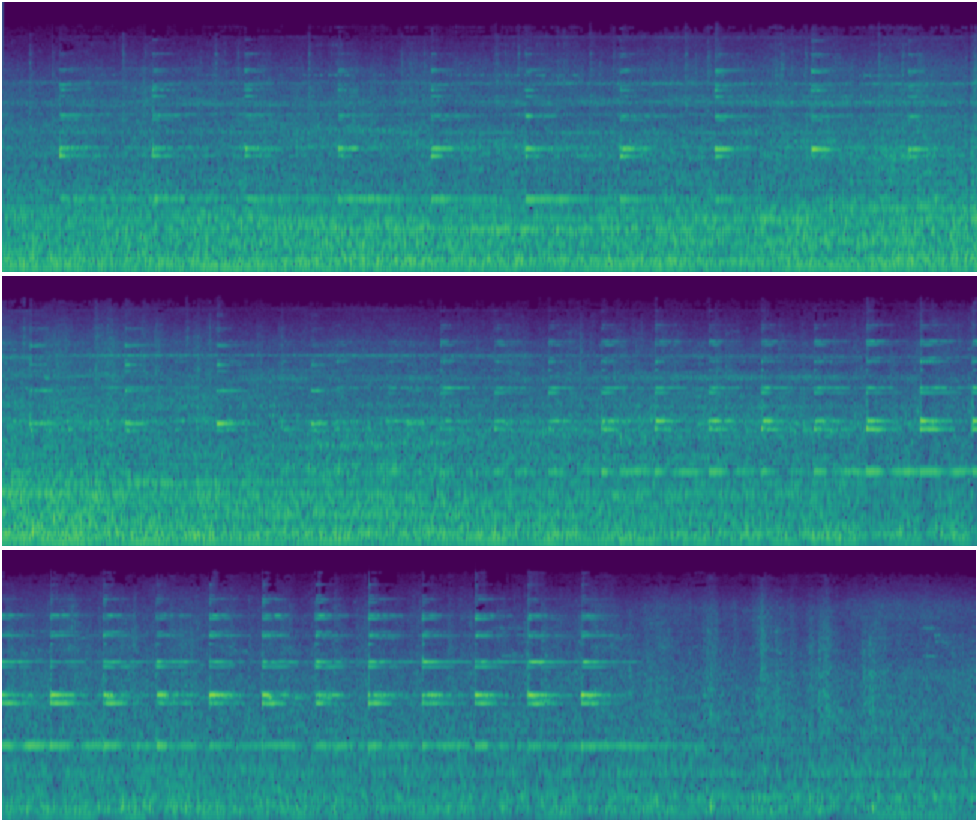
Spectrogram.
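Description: Caltrain diesel locomotive and passenger cars passing slowly, with a steady low engine drone that fades after about the middle. A bell rings about twice a second until near the end, and in the second half the wheels click rhythmically over the rail joints.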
